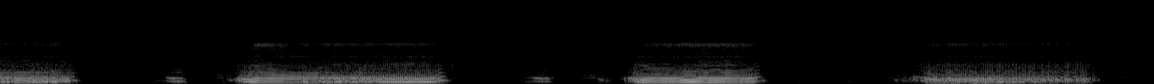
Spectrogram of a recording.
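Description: Long, droning, buzzy snores with quiet gaps, roughly 16 breaths a minute; ordinary snoring in a small room.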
